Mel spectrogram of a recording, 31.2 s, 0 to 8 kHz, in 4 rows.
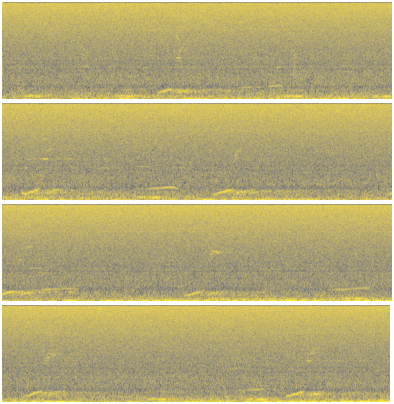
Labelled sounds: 19.7	20.0	humpback whale, 1.6 to 2.0 kHz

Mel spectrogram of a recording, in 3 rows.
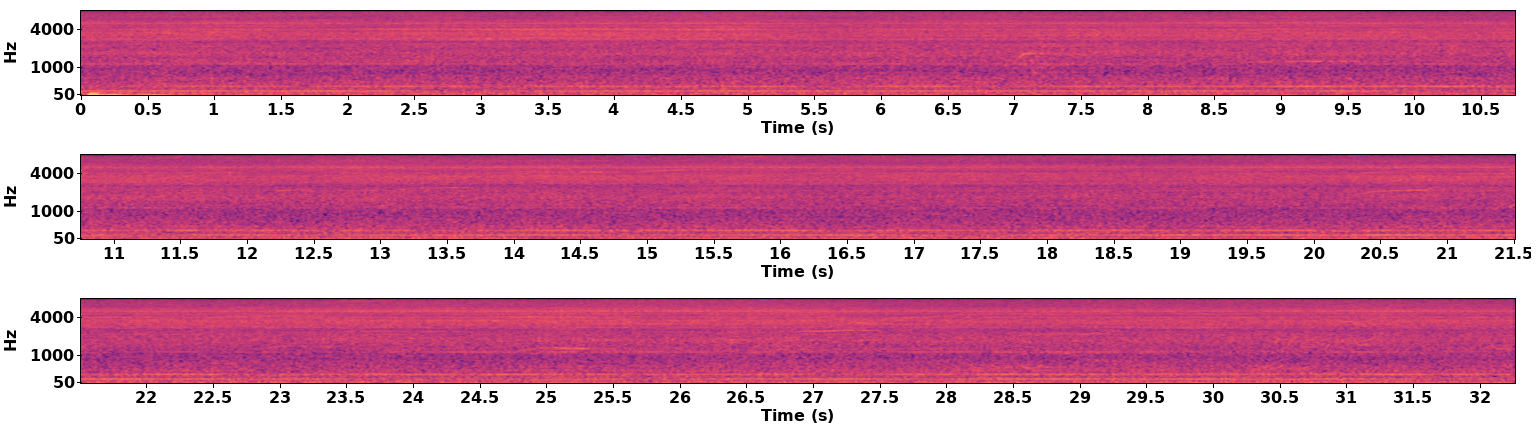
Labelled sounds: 26.8	27.5	killer whale, southern resident, 1.7 to 3.4 kHz

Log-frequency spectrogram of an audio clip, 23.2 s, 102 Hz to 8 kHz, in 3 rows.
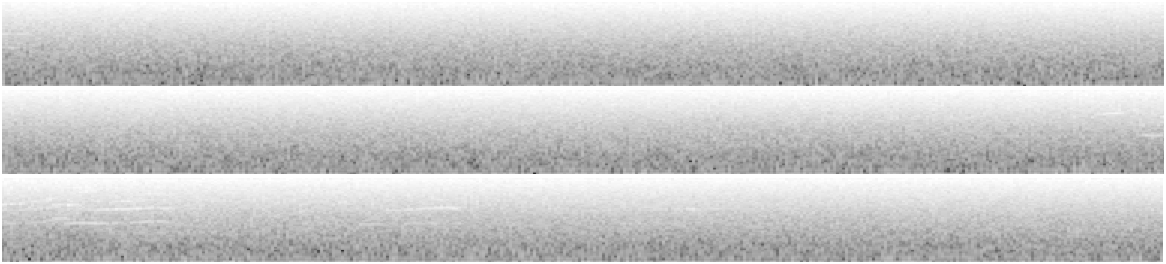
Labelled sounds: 15.7	16.6	killer whale, Bigg's (transient), 0.80 to 1.7 kHz
18.0	18.6	killer whale, Bigg's (transient), 1.4 to 1.9 kHz

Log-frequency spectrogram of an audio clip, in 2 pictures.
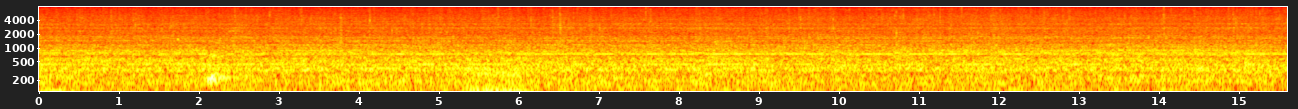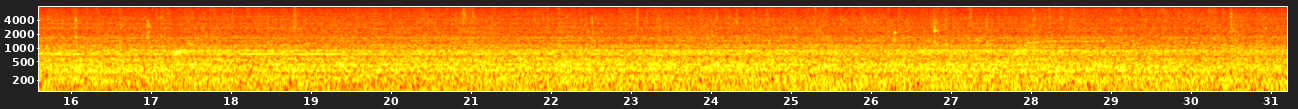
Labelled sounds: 27.9	28.4	humpback whale, 1.2 to 1.5 kHz

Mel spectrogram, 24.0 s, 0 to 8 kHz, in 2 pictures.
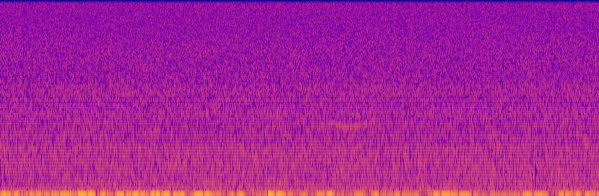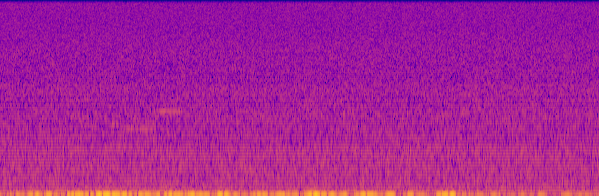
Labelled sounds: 15.1	15.4	humpback whale, 1.2 to 1.4 kHz

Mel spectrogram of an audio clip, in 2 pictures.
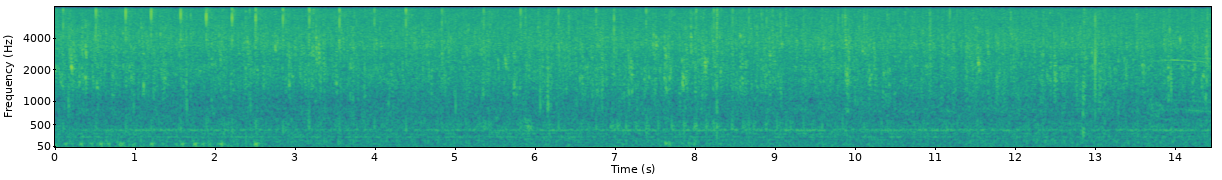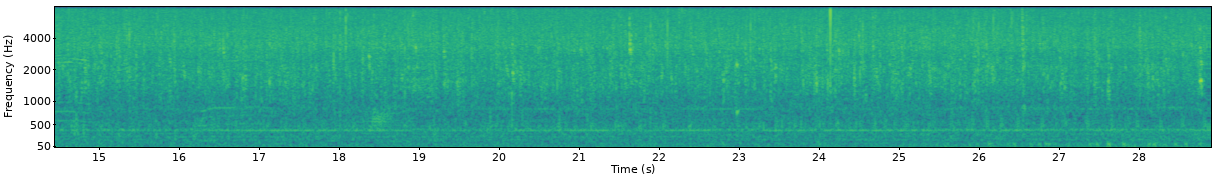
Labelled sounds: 13.8	15.0	killer whale, southern resident, J pod, call S04, 0.58 to 8.0 kHz
16.2	16.8	killer whale, southern resident, J pod, call S04, 0.23 to 1.0 kHz
17.1	22.1	vessel noise, 0 to 8.0 kHz

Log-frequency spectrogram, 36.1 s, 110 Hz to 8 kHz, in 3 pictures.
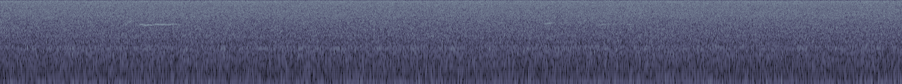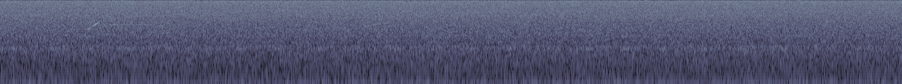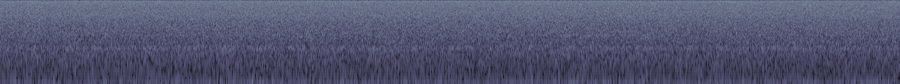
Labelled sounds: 1.8	2.4	killer whale, Bigg's (transient), 2.1 to 2.4 kHz

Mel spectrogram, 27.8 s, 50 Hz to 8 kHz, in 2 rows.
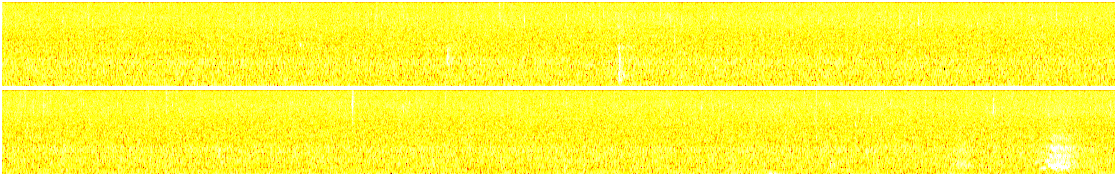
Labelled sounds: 27.0	27.2	croaking sound likely from a nearby submerged object, 0.88 to 1.1 kHz

